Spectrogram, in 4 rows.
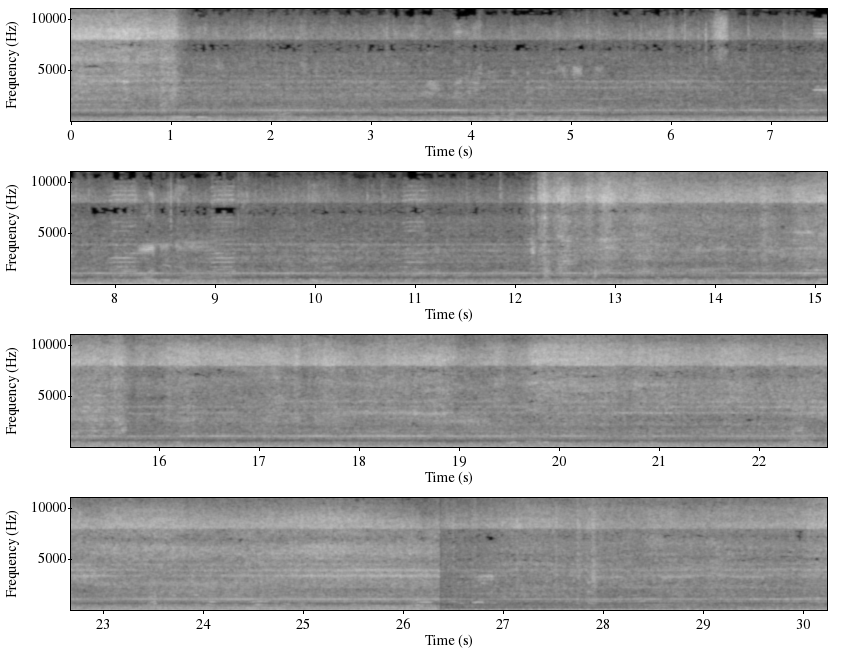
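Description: A vehicle engine idling with a steady low hum under indistinct voices. About 26 seconds in, part of the hum drops away and the sound thins.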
